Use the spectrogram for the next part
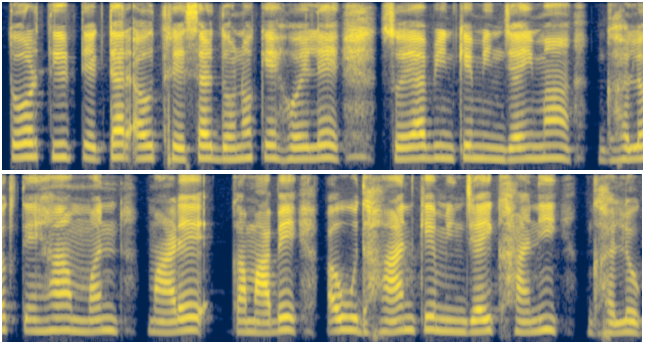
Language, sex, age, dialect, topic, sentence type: Chhattisgarhi, female, 25-30, Western/Budati/Khatahi, banking, statement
